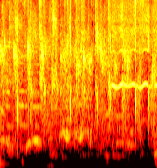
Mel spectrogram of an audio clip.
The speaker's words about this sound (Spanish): porque yo sé lo que es estar ahí y hay que darle un aplausito, por favor, que lleva todas las jornadas currando.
